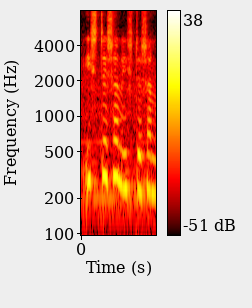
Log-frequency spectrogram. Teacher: উচ্চারণের সুবিধার জন্য আগে একটা রস্বই দিয়ে দিয়েছে, এটা রস্বই যুক্ত করে নিয়েছে। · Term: আদি স্বরাগম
